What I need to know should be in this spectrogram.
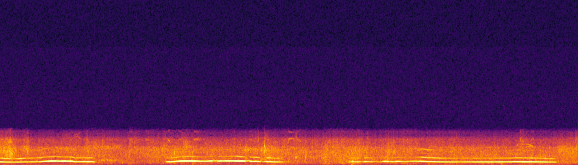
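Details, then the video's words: A grey seal's evening song in the Baltic Sea, Estonia: three long, clear, wavering moans with a rich harmonic overtone, each lasting two to four seconds, separated by short pauses. "Grey Seal, evening song"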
